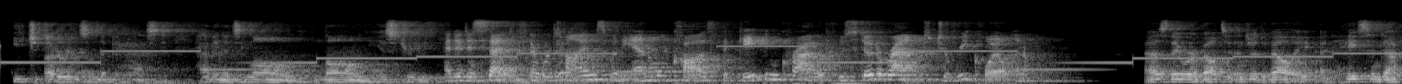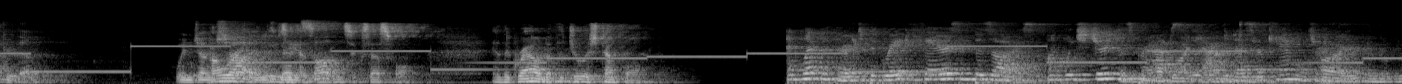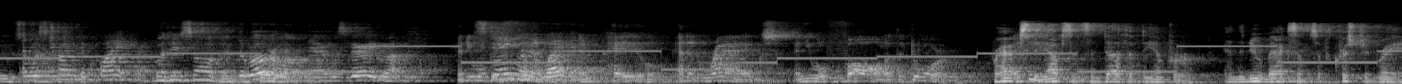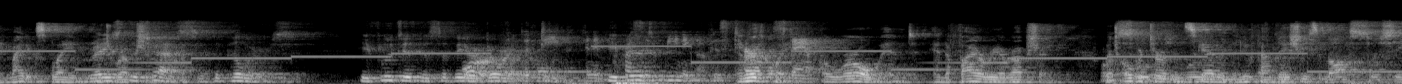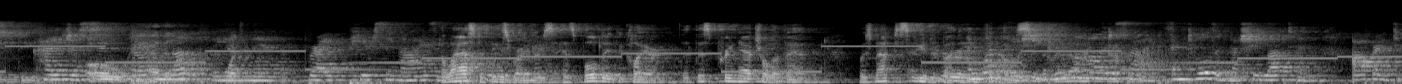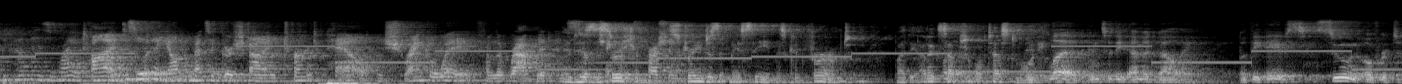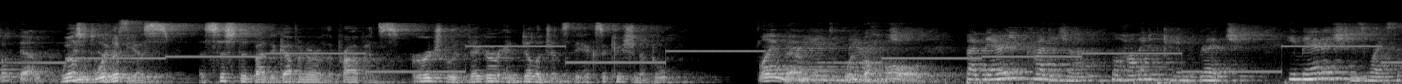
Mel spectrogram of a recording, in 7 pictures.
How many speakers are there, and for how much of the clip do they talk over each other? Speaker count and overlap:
eight, about 29%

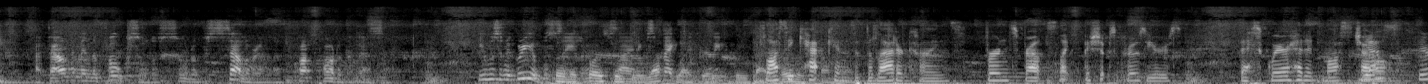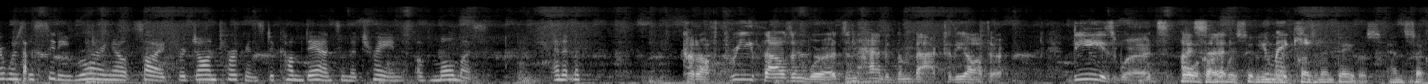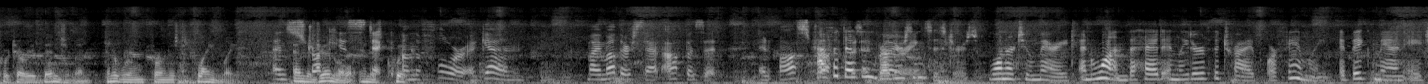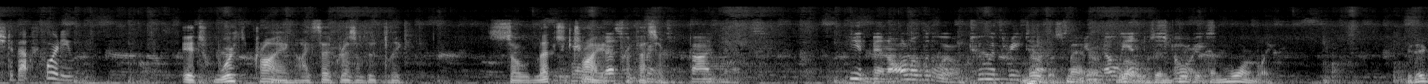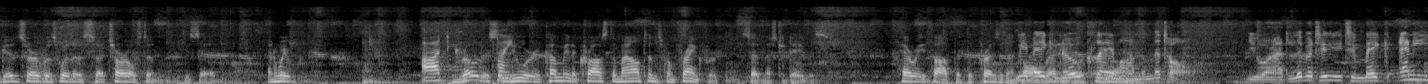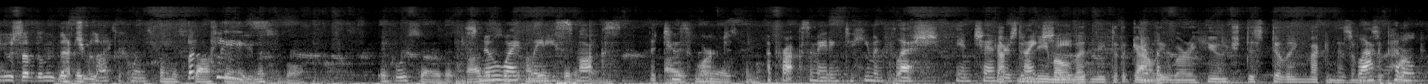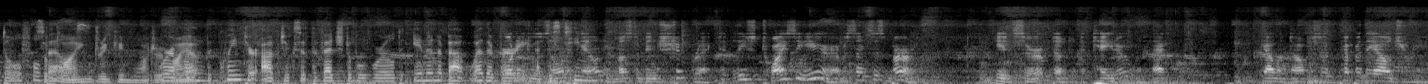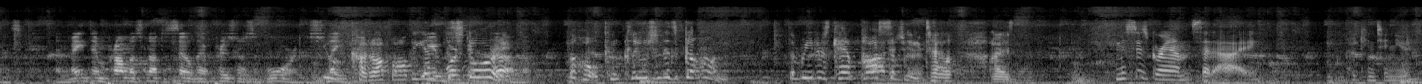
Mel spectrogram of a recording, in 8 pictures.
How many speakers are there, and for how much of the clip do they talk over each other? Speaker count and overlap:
nine, about 25%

